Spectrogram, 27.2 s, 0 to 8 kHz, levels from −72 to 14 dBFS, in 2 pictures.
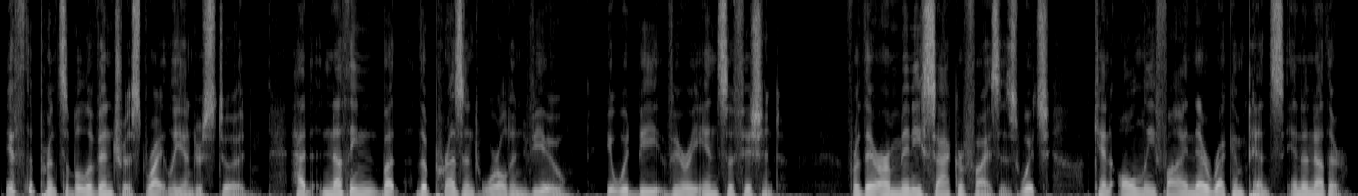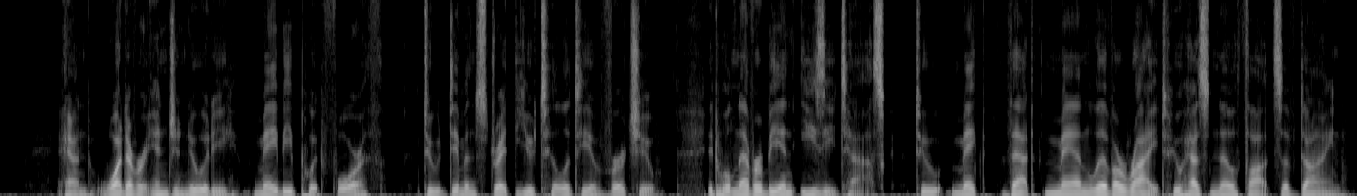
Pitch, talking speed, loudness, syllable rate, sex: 110 Hz, 145 wpm, -19 LUFS, 4.7 syllables/s, male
